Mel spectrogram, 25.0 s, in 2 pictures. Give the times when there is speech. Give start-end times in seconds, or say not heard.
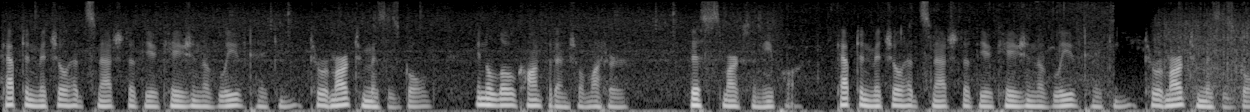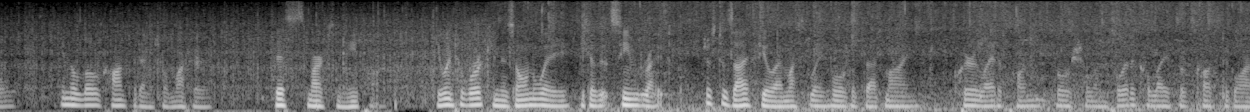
0.0-24.9.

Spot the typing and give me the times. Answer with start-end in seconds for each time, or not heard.
not heard.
